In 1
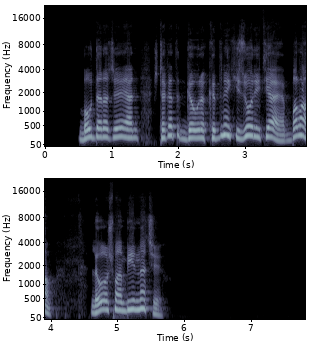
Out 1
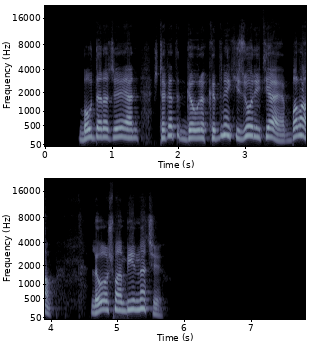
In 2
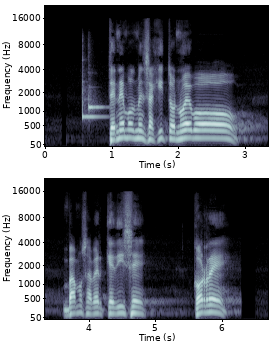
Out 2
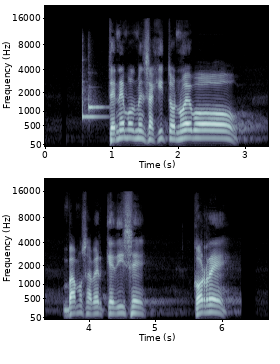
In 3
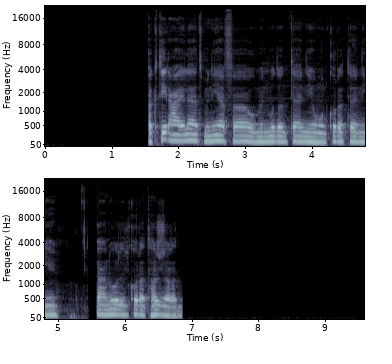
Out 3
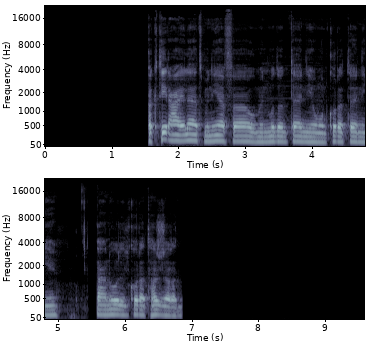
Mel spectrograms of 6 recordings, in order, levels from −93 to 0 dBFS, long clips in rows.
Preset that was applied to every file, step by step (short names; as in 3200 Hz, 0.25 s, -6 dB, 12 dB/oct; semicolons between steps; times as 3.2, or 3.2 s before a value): low shelf 180 Hz -12 dB; gain -1 dB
